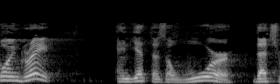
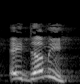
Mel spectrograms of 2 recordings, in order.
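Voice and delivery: higher, louder mocking crowd voice; heckling fish; 6 semitones higher, 5 dB louder than usual. Other fish jeer at the salmon swimming upstream, acted heckling. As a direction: call out in disbelief, as a heckler. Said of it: "rest of the fish, if they can talk, are saying".

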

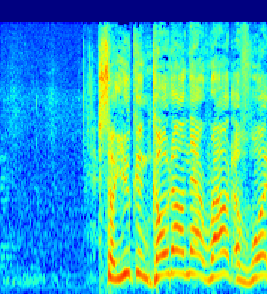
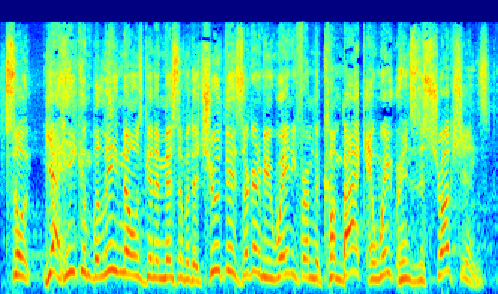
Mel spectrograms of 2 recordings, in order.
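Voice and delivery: ordinary talk, nothing marked

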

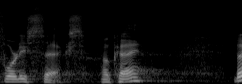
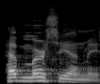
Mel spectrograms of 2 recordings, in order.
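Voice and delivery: louder plea; 3 semitones higher, 6 dB louder than usual. Acted. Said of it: "he shouted all the more".

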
